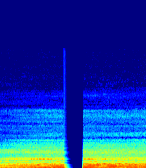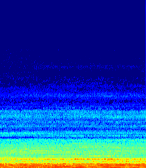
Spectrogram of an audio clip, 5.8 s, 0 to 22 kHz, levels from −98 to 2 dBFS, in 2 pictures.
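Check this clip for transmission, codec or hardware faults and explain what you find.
One fault stands out: a call audio freeze from 1.27 to 1.68 s. At 1.27 s the sound stops moving forward and the last instant is held as a buzzy tail that fades out. About 240 ms of silence follows, and then the audio resumes exactly where it left off, with nothing skipped. The likely cause is packets delayed in transit emptying the jitter buffer. The receiver filled 383 ms, so everything after runs that much later. A spectrogram would show flat horizontal streaks fading into a blank band, and the waveform a decaying smear and then a flat line.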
